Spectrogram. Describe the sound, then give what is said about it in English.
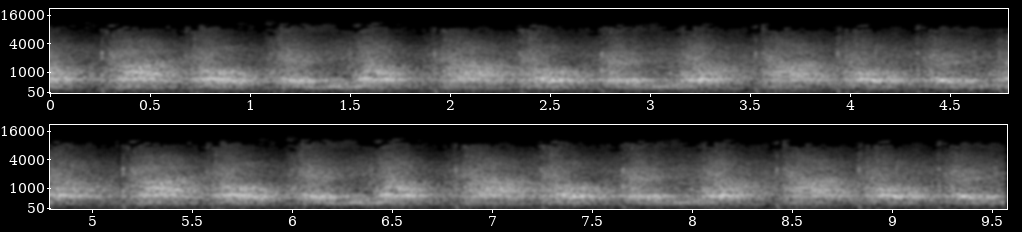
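A large crowd of Emmanuel Macron's supporters cheers loudly and steadily as he addresses them during the French presidential runoff campaign, their voices swelling in a regular pulsing rhythm, like a chant, that repeats about twice a second throughout. “Before a cheering crowd of supporters, Mr. Macron has called on all what he terms patriots to rally behind him against what he calls the threat of the nationalists.”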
